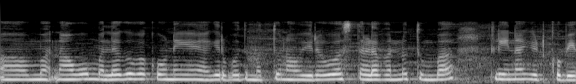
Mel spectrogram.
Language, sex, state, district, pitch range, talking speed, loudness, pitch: Kannada, female, Karnataka, Belgaum, 220-235 Hz, 135 wpm, -14 LUFS, 225 Hz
